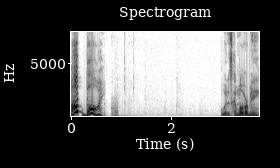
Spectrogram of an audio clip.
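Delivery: high, squeaky little cartoon mouse voice. Act out Walt Disney doing his character voice, in a Mickey Mouse voice. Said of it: "his Mickey Mouse voice".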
